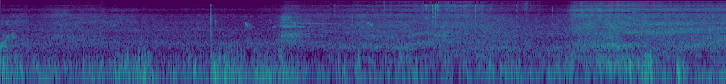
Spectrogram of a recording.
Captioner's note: Traffic on Ludwig Road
